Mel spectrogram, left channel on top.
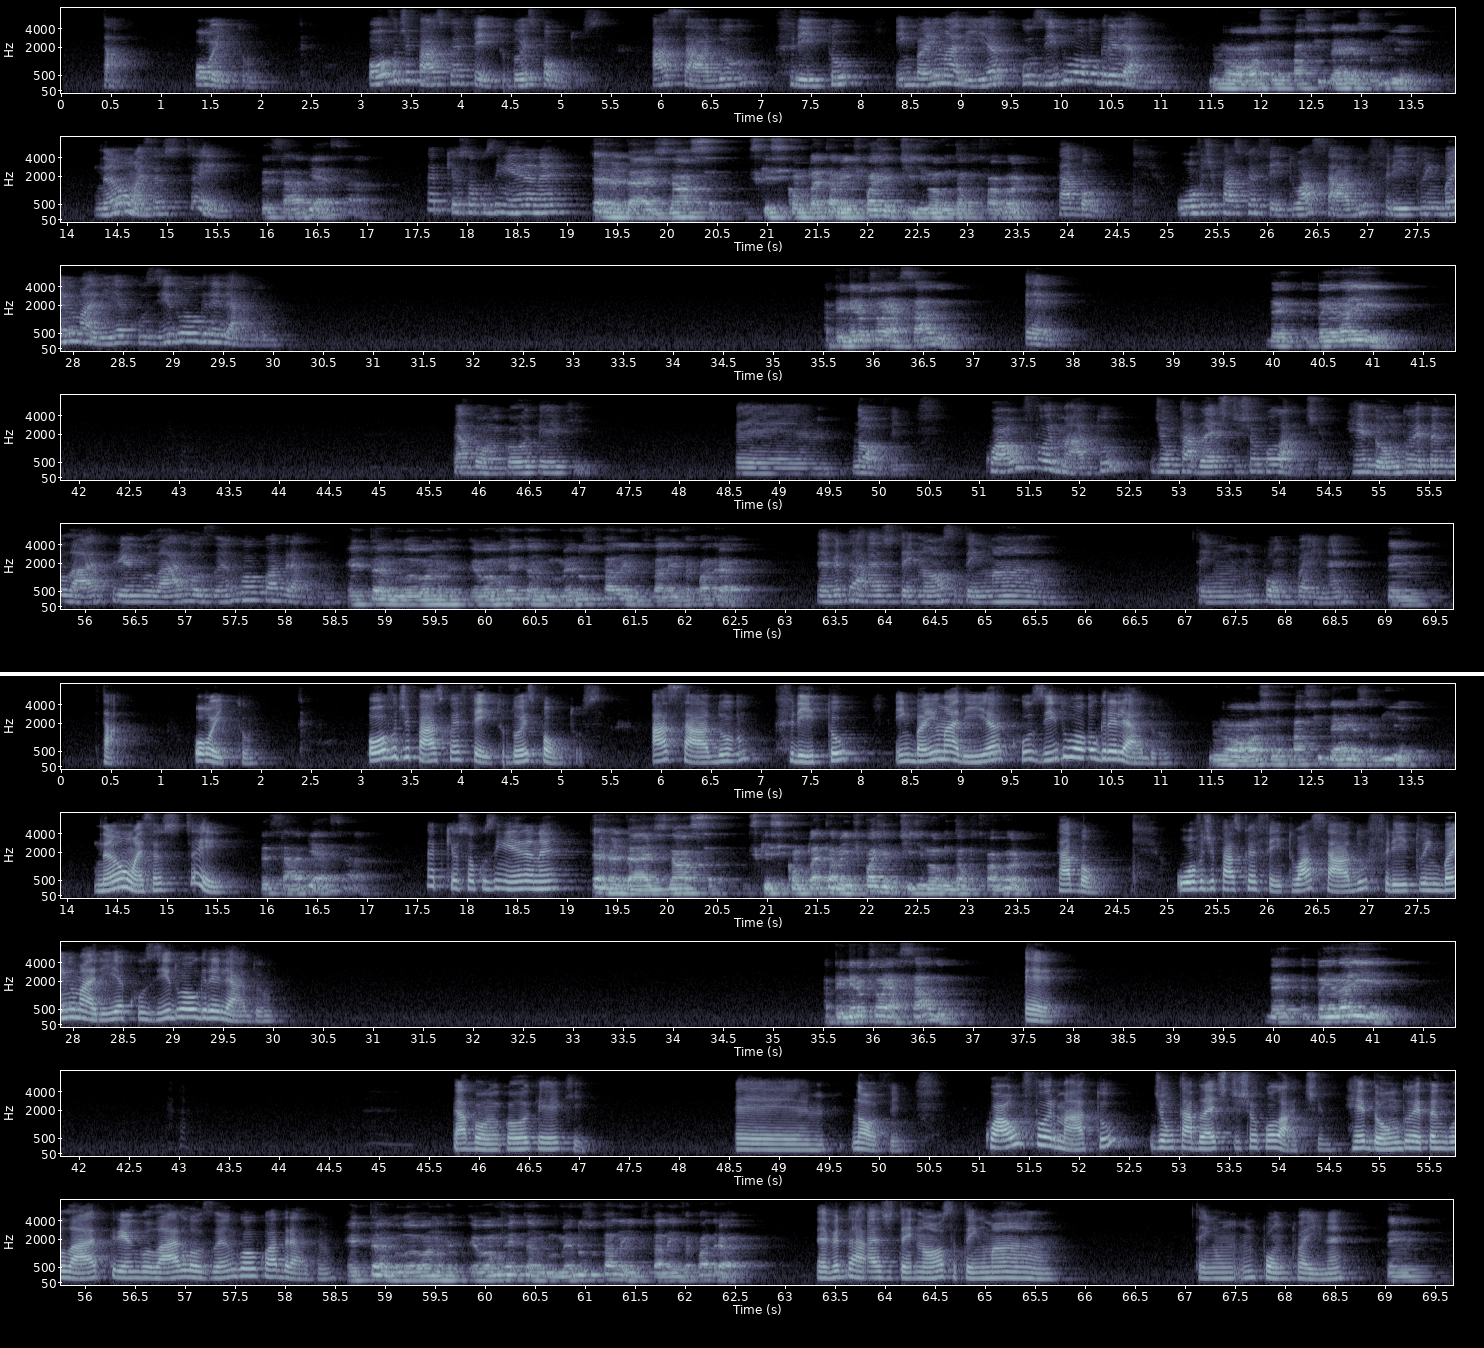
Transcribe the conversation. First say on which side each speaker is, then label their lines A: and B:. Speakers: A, on the right; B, on the right.
A: Tá. Oito. Ovo de Páscoa é feito, dois pontos. Assado, frito, em banho-maria, cozido ou grelhado?
B: Nossa, não faço ideia, sabia?
A: Não, essa eu sei.
B: Você sabe essa?
A: É porque eu sou cozinheira, né?
B: É verdade. Nossa, esqueci completamente. Pode repetir de novo, então, por favor?
A: Tá bom. O ovo de Páscoa é feito assado, frito, em banho-maria, cozido ou grelhado?
B: A primeira opção é assado?
A: É.
B: Dan- Bananaria.
A: Tá bom, eu coloquei aqui. É, Nove. Qual o formato de um tablete de chocolate? Redondo, retangular, triangular, losango ou quadrado?
B: Retângulo, eu amo, re- eu amo retângulo, menos o talento. Talento é quadrado.
A: É verdade, tem, nossa, tem uma, tem um, um ponto aí, né?
B: Tem.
